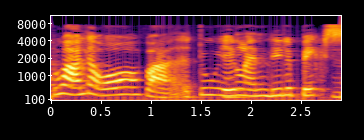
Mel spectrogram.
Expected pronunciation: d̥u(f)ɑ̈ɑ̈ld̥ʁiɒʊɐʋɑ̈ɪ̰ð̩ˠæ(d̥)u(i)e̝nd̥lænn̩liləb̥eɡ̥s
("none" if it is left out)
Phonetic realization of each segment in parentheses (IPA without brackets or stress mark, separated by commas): h, d̥, i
